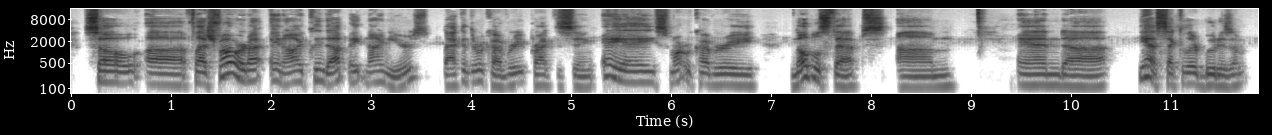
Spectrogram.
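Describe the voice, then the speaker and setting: A man with an ordinary speaking voice speaks at a fairly slow pace and medium pitch. His pitch variation is ordinary, and the recording is very clean with a silent background. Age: 60s. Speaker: peer recovery specialist. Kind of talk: testimony.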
